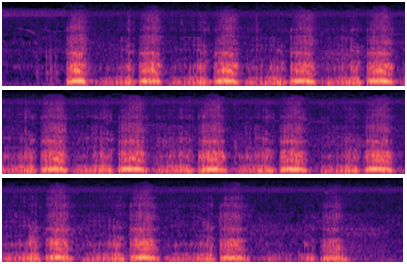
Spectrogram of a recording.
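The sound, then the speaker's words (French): A big cat roars in a long series of deep, grunting bursts, around fifteen evenly spaced pulses that sound loud, with no voices present. “Je n'ai aucun doute sur le fait que vous savez que le lion rugit, que le tigre feule.”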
